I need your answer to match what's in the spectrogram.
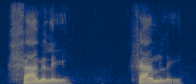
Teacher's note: this A is a diphthong, as you can see. It is a combination A and E sound.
